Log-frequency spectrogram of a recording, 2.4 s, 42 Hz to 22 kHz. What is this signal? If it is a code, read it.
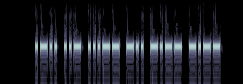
Morse code, heard as a keyed tone, about 53 wpm, 700 Hz. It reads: LU3DYY
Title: DXCC-100 Call Signs - 6 Characters - Repeated 2x - 50wpm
